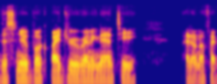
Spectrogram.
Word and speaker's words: Remignanti: new book by Drew Remignanti. I don't know if I pronounced your name Yeah, correctly. yeah, the guy in the videos had it wrong, but Remignanti. It's kind of like lasagna and Chianti.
